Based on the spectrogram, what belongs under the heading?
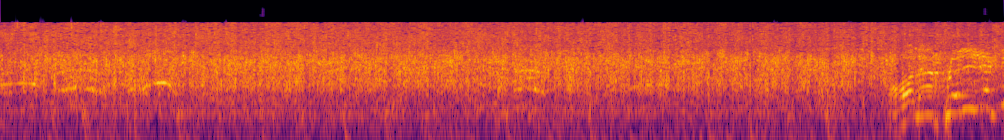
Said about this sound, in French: On applaudit Juliette!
